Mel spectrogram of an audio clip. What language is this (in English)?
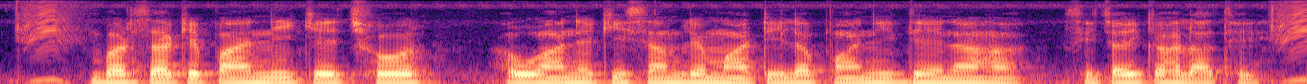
Chhattisgarhi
